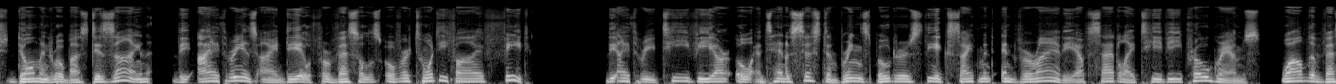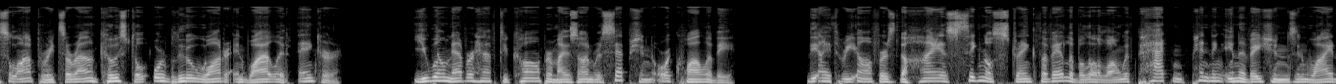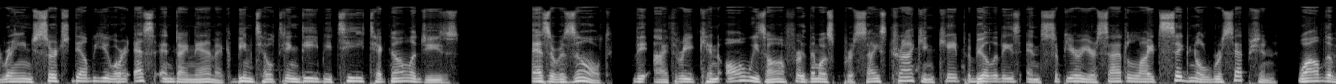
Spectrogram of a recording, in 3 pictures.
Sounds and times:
Speech: 0:00.0 - 0:05.4, 0:06.1 - 0:16.8, 0:17.5 - 0:20.8, 0:21.4 - 0:31.4, 0:32.0 - 0:40.0.

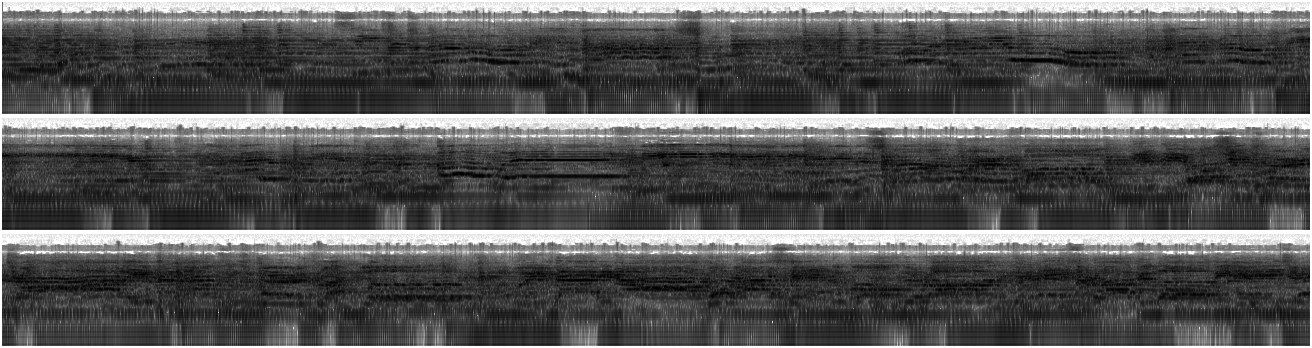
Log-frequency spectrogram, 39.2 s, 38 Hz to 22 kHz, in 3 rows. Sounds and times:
Music: 0:00.0 - 0:39.2
Female singing: 0:03.1 - 0:08.2, 0:09.0 - 0:14.7, 0:15.4 - 0:23.1.

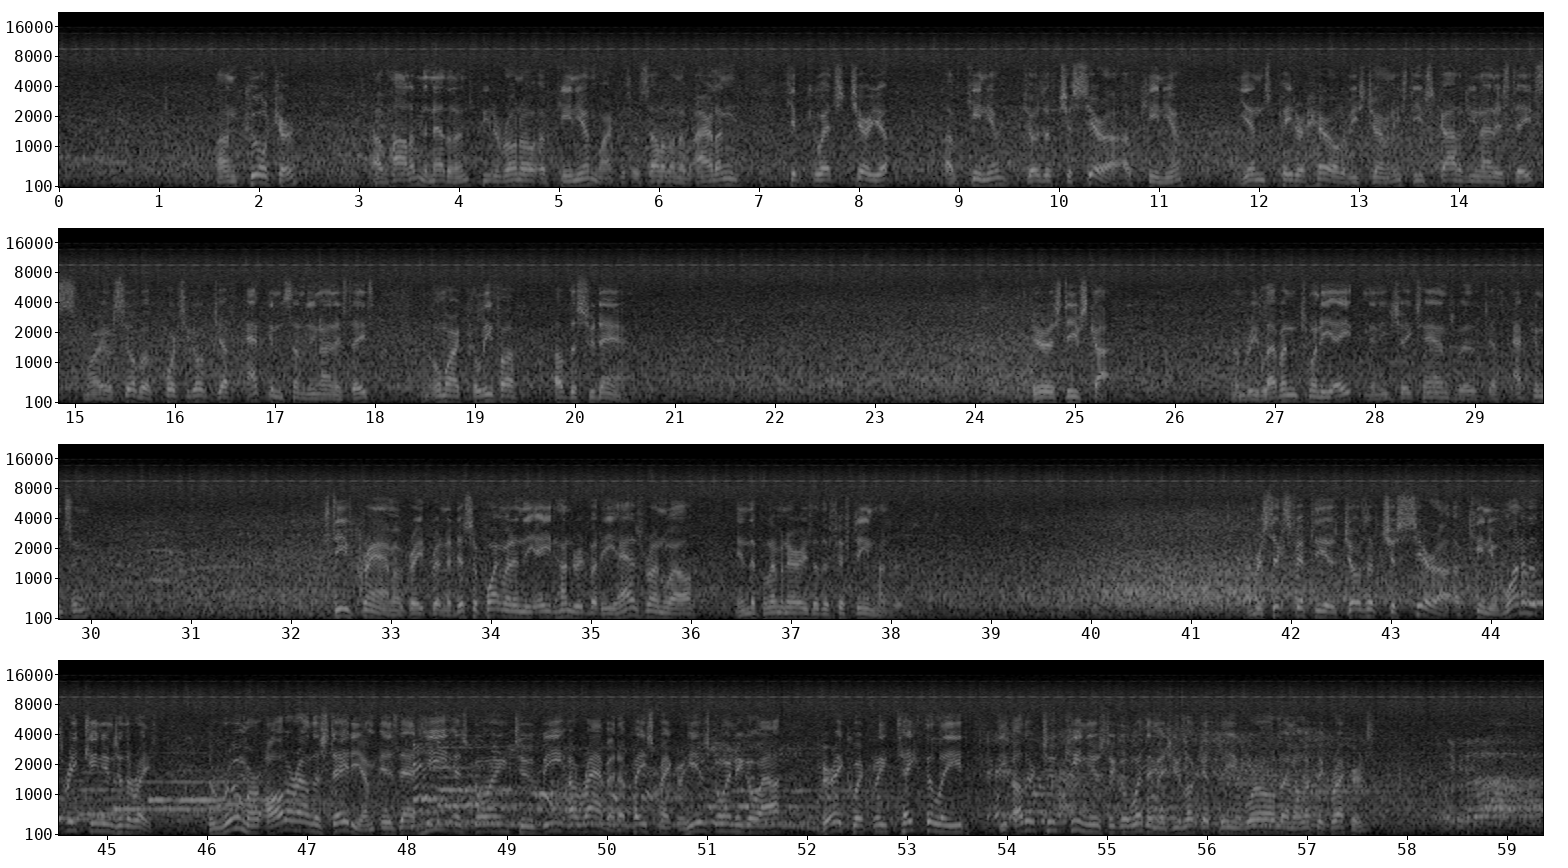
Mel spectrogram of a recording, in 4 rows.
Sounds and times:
Outside, urban or manmade: 0:00.0 - 0:59.3
Speech: 0:01.6 - 0:02.4, 0:03.1 - 0:20.6, 0:24.6 - 0:25.4, 0:26.6 - 0:30.0, 0:32.3 - 0:38.2, 0:41.6 - 0:57.7.

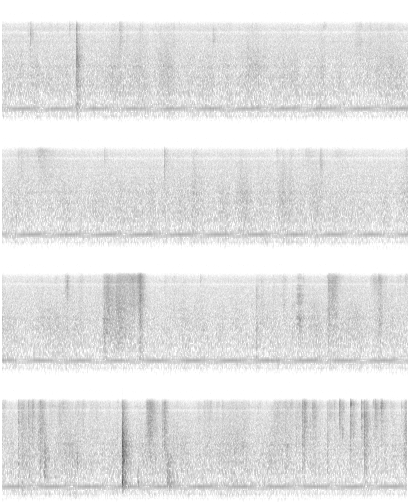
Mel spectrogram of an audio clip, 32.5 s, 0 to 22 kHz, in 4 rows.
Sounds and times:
Inside, small room: 0:00.0 - 0:32.4.

